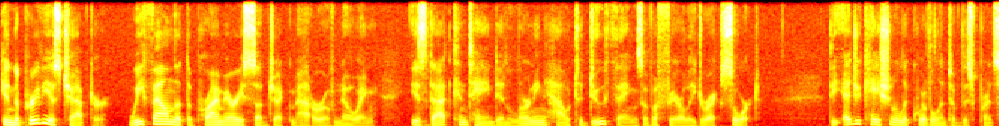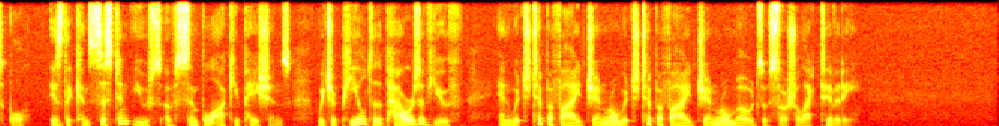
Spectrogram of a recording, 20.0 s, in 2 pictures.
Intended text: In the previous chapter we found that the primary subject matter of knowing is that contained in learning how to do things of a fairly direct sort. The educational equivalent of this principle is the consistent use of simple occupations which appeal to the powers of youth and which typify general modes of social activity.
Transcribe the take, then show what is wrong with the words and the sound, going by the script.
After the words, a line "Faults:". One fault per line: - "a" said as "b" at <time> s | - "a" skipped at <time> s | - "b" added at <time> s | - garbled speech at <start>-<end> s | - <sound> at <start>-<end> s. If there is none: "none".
In the previous chapter we found that the primary subject matter of knowing is that contained in learning how to do things of a fairly direct sort. The educational equivalent of this principle is the consistent use of simple occupations which appeal to the powers of youth and which typify general which typify general modes of social activity.
Faults:
- "which typify general" added at 16.2 s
